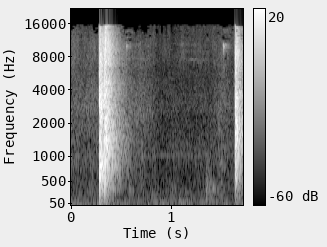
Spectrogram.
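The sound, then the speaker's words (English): Two sharp, bright hand claps ring out about a second and a half apart, each snapping loudly and fading quickly, with only a faint rustle in the quiet between them. “Give it a clap.”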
